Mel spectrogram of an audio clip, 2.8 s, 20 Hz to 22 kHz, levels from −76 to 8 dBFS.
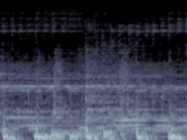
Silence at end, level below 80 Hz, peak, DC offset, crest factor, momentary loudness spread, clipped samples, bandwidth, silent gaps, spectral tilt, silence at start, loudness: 0 s; -26 dBFS; -2 dBFS; under 0.1%; 14 dB; 3 LU; under 0.1%; 15.5 kHz; none; -7 dB/octave; 0 s; -18 LUFS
